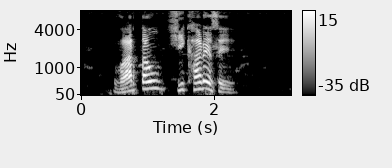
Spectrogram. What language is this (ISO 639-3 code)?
kxp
